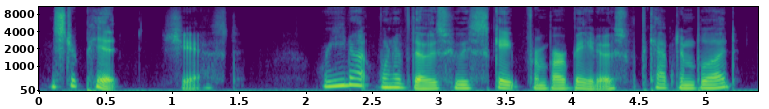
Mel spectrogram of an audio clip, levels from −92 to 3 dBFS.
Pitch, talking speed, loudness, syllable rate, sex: 145 Hz, 190 wpm, -21 LUFS, 6.3 syllables/s, male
